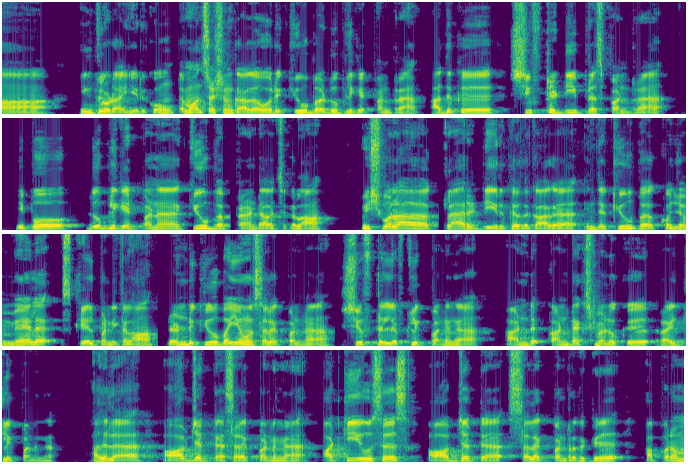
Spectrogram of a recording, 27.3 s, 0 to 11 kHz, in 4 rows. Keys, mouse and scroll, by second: 0.0-1.0 typing, 0.1 click, 0.3 shift+click, 0.8 shift+click, 4.0 click, 5.1 shift+d, 7.8 click, 17.7 shift+click, 21.1 right click.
